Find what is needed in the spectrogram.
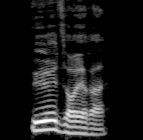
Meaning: oleic acid
- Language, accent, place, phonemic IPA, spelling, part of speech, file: German, Germany, Berlin, /øːlzɔʏ̯ʁə/, Ölsäure, noun, De-Ölsäure.ogg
